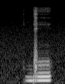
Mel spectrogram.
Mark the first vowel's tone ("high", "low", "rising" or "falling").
high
